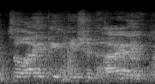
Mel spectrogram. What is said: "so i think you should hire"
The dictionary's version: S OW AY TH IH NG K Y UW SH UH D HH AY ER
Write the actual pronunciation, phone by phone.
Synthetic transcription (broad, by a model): S OW AY T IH NG K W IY SH UH D HH AY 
